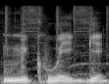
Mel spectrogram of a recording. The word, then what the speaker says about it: Mukwege: Vous savez, avec ce fameux docteur qui soigne les femmes violées au Congo, le docteur Mukwege.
